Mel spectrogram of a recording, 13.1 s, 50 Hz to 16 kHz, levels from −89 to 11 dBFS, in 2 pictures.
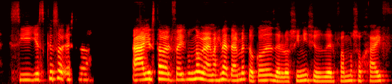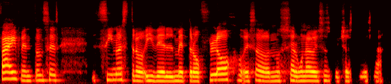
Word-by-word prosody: Sí, 240 -5 -8
y 245 - -5
es 255 - -4
que 300 0 -3
eso 300 +2 -1
esa. 260 -2 -4 0.8
Ah, 235 +1 +9
ya 275 - +4
estaba 275 -1 +3
el 255 - -3
Facebook, 250 +3 -2
no, 295 +2 +4
mira, 255 -5 +6
imagínate, 225 +1 +1
a 215 - +2
mi 230 - -5
me 265 - 0
tocó 205 -3 -2
desde 220 -3 0
los 180 +2 -1
inicios 205 -2 -3
del 185 -1 +1
famoso, 200 +2 -6
Hi5, 210 +9 +2
entonces, 220 +2 -5 0.7
sí 240 -1 -6
nuestro 215 -5 -1
y 200 0 0
del 190 -1 +3
MetroFLOG, 200 +4 0
eso, 190 0 -1
no 195 +1 -4
sé, 195 - -17
si 220 - -5
alguna 200 0 +2
vez 195 +1 +1
escuchaste 190 -2 -8 0.2
esa 190 -1 -12
215 Hz, 175 wpm, -23 LUFS, 195-245 Hz, 0.8 s, Ah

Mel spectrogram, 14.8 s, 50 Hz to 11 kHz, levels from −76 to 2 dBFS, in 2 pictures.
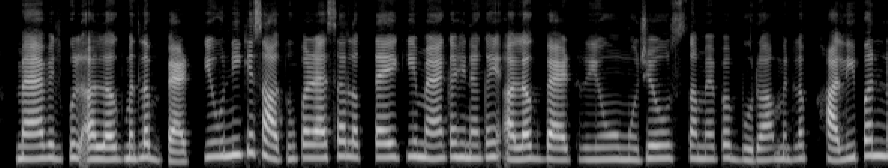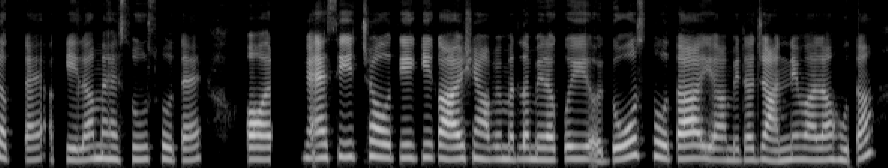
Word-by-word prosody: मैं 240 0 +5
बिल्कुल 255 +1 -3
अलग 235 0 +3
मतलब 250 +2 +1
बैठती 190 +6 +2
हूँ 285 +1 -2
उन्हीं 305 +2 +3
के 360 +1 -1
साथ 255 -8 +4
हूँ 240 - -6
पर 260 - +3
ऐसा 255 +2 +3
लगता 270 -1 -2
है 270 +1 +4
कि 285 +2 -4
मैं 255 -2 +3
कहीं 270 0 -1
न 255 - -1
कहीं 275 +2 -2
अलग 235 +1 +3
बैठ 225 -2 +3
रही 225 0 -6
हूँ 230 +1 -4
मुझे 230 +2 -3
उस 250 0 -3
समय 240 -1 -3
पर 255 +2 -4
बुरा 220 +1 -3
मतलब 235 +1 -7
खालीपन 255 +7 +1
लगता 250 -3 -5
है। 230 - -5
अकेला 225 0 -4
महसूस 235 -1 -4
होता 220 -2 -3
है 230 +3 -5 0.4
और 230 0 +5 0.4
ऐसी 260 +2 +3
इच्छा 275 +2 -2
होती 260 -1 +1
है 255 - 0
कि 270 +2 -2
काश 240 -1 +4
यहाँ 240 -2 0
पे 235 - -7
मतलब 235 0 -3
मेरा 225 -1 0
अ, - - 0
कोई 240 0 -1 0.2
दोस्त 285 +7 0
होता 245 -2 +4
या 230 -3 -2
मेरा 220 0 -5
जानने 220 0 -1
वाला 220 -1 -1
होता। 240 +8 -3
240 Hz, 225 wpm, -22 LUFS, 230-260 Hz, 0.4 s, मैं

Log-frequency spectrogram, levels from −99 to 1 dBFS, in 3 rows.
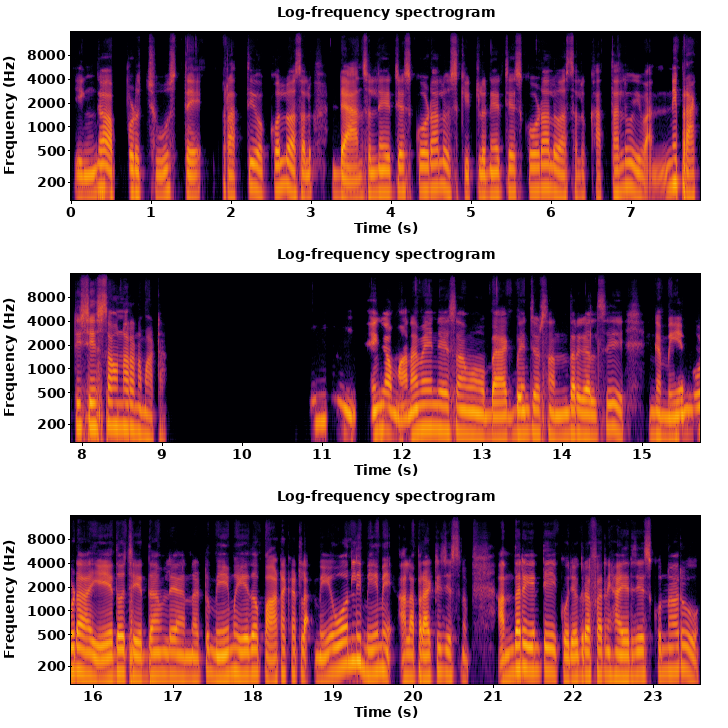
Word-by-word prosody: ఇంగ 125 +5 -2 0.2
అప్పుడు 140 +1 -2 0.2
చూస్తే 130 -1 -3 0.4
ప్రతి 125 +8 -4
ఒక్కళ్ళు 165 +6 -1
అసలు 125 -2 -3 0.4
డాన్స్‌లు 110 +6 +2
నేర్చేసుకోడాలు, 155 +4 -1
స్కిట్‌లు 125 +1 -5
నేర్చేసుకోడాలు, 150 +4 -2
అసలు 125 0 -11
కథలు 140 +8 -5
ఇవన్నీ 170 +8 -3
ప్రాక్టీస్ 130 +9 -1
చేస్తా 185 +1 +3
ఉన్నారనమాట. 160 -8 -1 1.9
హ్మ్. 210 +2 -5 0.6
ఇంక 165 +2 +2 0.2
మనమేం 155 +10 +2
జేసాము 155 -3 +1 0.2
బ్యాక్ 125 0 +3
బెంచర్స్ 150 0 +1
అందరూ 135 +3 +1
కలిసి 135 +6 0 0.5
ఇంక 140 0 -3
మేము 130 +4 +1
కూడా 170 0 +6 0.3
ఏదో 135 +5 +5
చేద్దాంలే 150 +2 +1
అన్నట్టు 135 +2 -3
మేము 145 +4 +2
ఏదో 160 +2 +4
పాట 120 +3 +3
కట్ల, 155 0 -1 0.2
మే 125 - 0 0.2
ఓన్లీ 225 +3 +3
మేమే 165 +1 0 0.2
అలా 140 0 +1
ప్రాక్టీస్ 140 +4 +2
జేస్తున్నాం. 145 -4 -6 0.4
అందరూ 180 +6 +4
ఏంటి 175 0 0 0.2
కొరియోగ్రాఫర్‌ని 150 +3 +2
హైర్ 140 0 +3
చేసుకున్నారు 165 +3 -2
150 Hz, 115 wpm, -25 LUFS, 135-165 Hz, 1.9 s, కూడా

